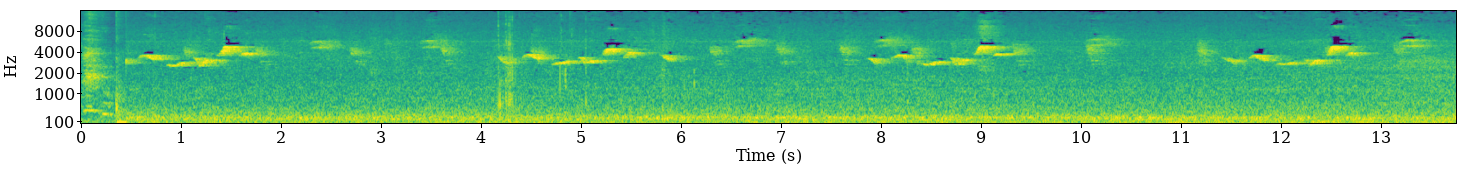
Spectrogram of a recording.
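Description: Birds chirping: short high calls that dip in pitch, repeating about once a second, over a steady low background hum. There is a brief low thump just after the start.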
